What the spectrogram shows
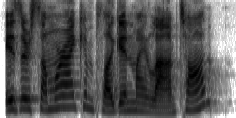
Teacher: at the end my intonation slightly Rises because this is a yes or no question if you're asking a yes or no question then your intonation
